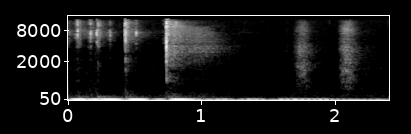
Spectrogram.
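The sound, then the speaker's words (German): A computer keyboard clatters as a short question is typed into an AI chatbot, with a few sharp key clicks in an uneven rhythm and gaps between them. “Und wenn ich hier nichts finde, gehe ich wieder zurück in ChatGPT und schreibe, gibt es weitere?”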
